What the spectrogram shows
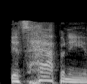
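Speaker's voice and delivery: normal talking voice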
